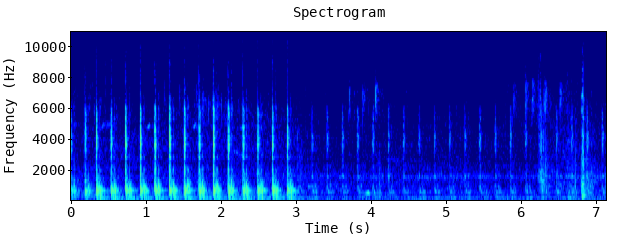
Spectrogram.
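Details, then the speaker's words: Diesel heater in an off-grid ruin being primed at first start-up, priming method guessed: steady, even ticking about two and a half per second, then quieter ticks as it lights. Normal fuel pump ticking during priming. "so as you can hear that noise is ticking it is priming so we'll give that a little bit of a chance and then we're just going to fire it up"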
